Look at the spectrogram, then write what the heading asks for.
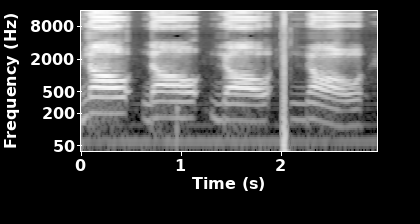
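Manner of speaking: loud, separate cries stepping down in pitch; mock horrified refusal. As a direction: belt out each no in dismay. Character refuses the singer's arrival.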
